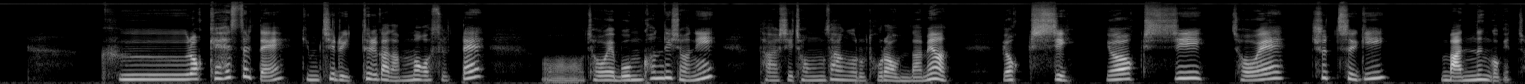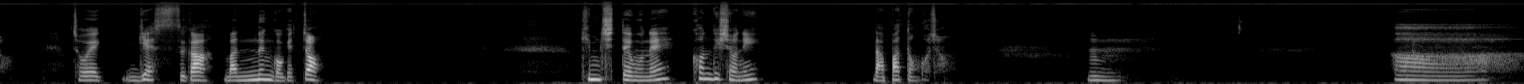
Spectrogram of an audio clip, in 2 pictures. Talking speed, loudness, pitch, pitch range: 150 characters per minute, -24 LUFS, 210 Hz, 190-255 Hz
